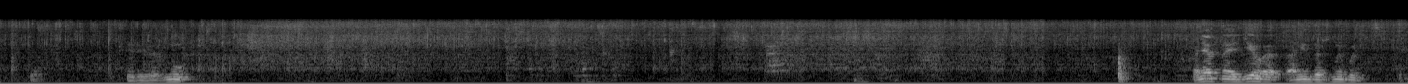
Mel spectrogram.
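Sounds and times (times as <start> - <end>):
pancakes sizzling in oil: 0.0 - 14.0
fork and spatula scraping: 7.4 - 9.5.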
